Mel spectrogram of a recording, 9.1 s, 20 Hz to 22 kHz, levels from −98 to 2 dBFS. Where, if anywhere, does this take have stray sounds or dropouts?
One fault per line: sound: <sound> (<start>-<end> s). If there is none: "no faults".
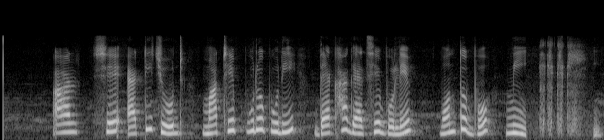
sound: throat clearing (8.1-8.8 s)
